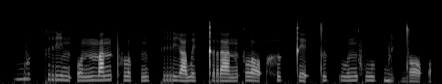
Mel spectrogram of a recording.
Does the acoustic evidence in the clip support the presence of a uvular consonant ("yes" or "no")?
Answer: no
